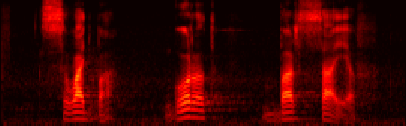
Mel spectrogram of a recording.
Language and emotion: Russian, neutral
